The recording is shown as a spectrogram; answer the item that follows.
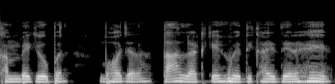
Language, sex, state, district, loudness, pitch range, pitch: Hindi, male, Jharkhand, Ranchi, -16 LUFS, 125-135 Hz, 130 Hz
